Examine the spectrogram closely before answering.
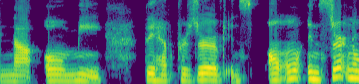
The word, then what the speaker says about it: Naomi: They always say kol Yisrael, because for that specific word and others, like Naomi, they don't say Naami, they say Naomi.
